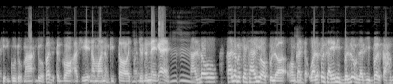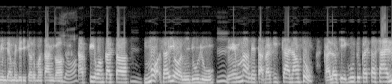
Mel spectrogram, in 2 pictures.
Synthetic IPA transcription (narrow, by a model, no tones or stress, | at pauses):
t͡ʃeʔɡudʊʔmaa̰ʔdʊʔpadʊʔt̪əɡɔŋʔa̰siɪʔ̚namɔanaʔkit̪ɔpaʔd͡ʒodənaʔkankalaw | kalawmat͡ʃamsajɔpulɔʔɔ̰ŋkat̪awalawpʊnsajɔnĩbəlʊmlaɡibərkaɦwɪndaŋməndidikanɾumaht̪aŋɡɔt̪apiwaŋkat̪amɔʔsajɔnidulumemaŋdiat̪aʔbaɡit͡ʃanlaŋsʊŋkalawt͡ʃeʔɡut̪ukat̪asal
